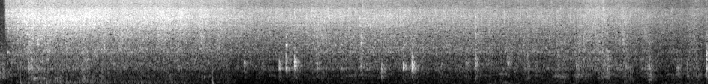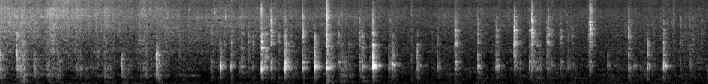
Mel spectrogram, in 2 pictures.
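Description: Wet ground onion-tomato masala paste dropped into hot oil in a kadai: a loud sizzle that starts at once and dies down slowly over about fifteen seconds. After that, a spatula stirring and scraping the paste, with a run of sharp knocks against the pan near the end.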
